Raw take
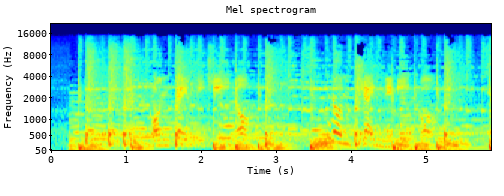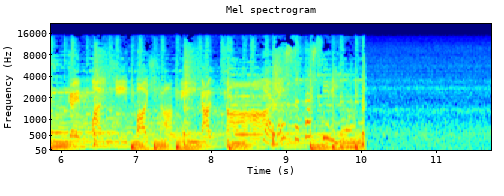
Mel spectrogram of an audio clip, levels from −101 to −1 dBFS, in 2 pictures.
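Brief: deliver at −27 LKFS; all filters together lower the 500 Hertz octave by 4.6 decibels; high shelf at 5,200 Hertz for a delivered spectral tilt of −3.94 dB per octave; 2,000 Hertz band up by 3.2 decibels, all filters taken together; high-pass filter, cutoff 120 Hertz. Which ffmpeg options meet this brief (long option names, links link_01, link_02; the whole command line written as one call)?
ffmpeg -i in.wav -af "highpass=120,equalizer=frequency=500:width_type=o:gain=-6,equalizer=frequency=2000:width_type=o:gain=3.5,highshelf=frequency=5200:gain=5.5,volume=-1.5dB" out.wav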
